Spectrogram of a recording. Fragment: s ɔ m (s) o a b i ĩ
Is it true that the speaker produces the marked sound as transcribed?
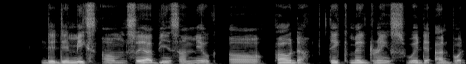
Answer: yes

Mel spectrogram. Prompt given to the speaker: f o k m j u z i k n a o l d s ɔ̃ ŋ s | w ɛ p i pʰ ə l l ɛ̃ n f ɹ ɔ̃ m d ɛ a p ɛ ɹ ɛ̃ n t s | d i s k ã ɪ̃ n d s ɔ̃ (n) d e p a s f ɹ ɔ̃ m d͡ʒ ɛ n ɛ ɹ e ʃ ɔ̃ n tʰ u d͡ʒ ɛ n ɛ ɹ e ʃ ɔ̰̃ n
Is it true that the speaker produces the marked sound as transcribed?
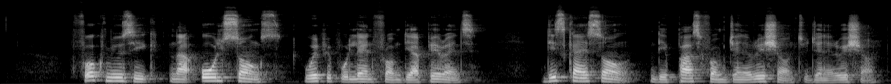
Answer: no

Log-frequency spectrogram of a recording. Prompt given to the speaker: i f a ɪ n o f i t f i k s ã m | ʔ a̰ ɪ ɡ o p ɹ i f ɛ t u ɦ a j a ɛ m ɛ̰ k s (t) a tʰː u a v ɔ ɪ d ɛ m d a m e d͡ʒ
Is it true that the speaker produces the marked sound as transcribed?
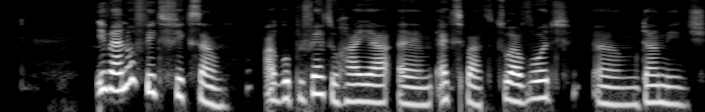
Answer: no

